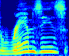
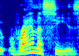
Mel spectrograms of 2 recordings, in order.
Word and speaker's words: Ramesses: and i should say i always heard it pronounced ramses but apparently ramesses is more correct anyway seti finished the job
